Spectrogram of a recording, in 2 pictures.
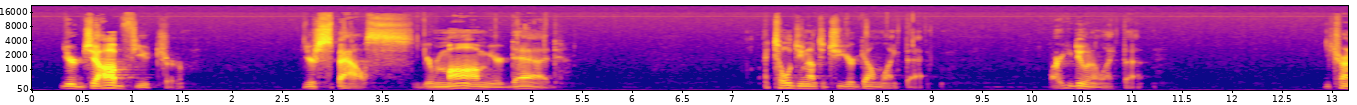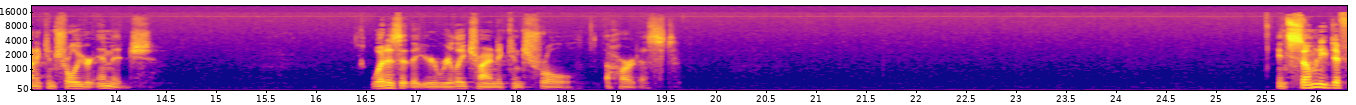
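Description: A middle-aged man speaks calmly into a microphone in short phrases, with long pauses.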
